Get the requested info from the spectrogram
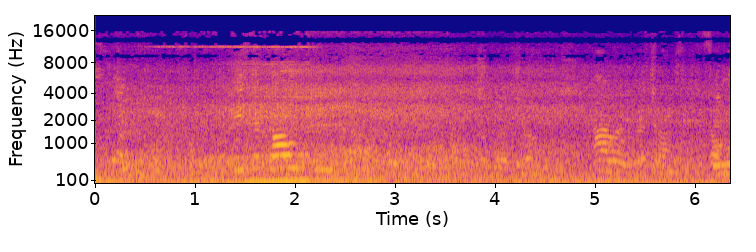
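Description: Street traffic: a steady low engine rumble that swells for a moment about two seconds in, with bystanders' voices in the background.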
